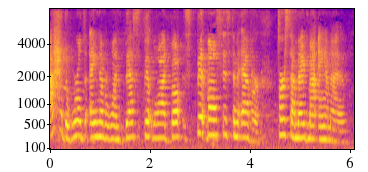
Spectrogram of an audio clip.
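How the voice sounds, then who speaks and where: A high-pitched woman with an American accent at a moderate pace, amid noticeable background noise and audible room echo. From West Virginia (Huntington). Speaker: humor writer. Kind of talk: reading aloud. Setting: stage with audience.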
